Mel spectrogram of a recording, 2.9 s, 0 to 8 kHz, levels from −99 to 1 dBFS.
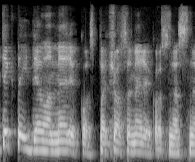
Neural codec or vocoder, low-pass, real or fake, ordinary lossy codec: none; 7.2 kHz; real; AAC, 32 kbps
